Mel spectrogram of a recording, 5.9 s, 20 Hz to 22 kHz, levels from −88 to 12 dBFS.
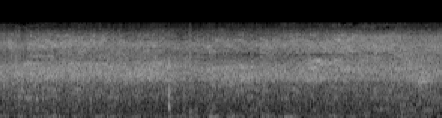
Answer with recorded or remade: recorded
